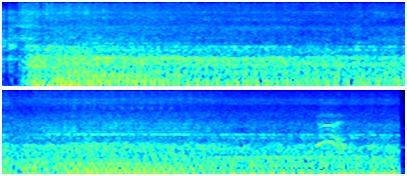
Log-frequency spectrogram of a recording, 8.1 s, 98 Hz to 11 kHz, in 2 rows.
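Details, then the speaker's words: Junkyard-built 700 hp turbo V8 truck, engine hot, after refitting a part to cure a noise: steady, even idle with a deep lumpy rumble and no tick or knock; noise gone, engine healthy. "we are good we are in there like swimwear let's go ahead and confirm that that noise did in fact go"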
